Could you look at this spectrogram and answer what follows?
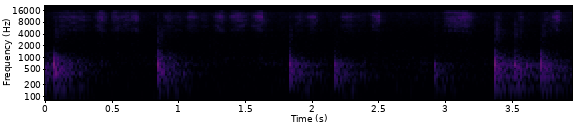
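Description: Chalk strokes on a classroom blackboard in a Hindi-language lesson, coming in short scratchy bursts with brief pauses between them, close and fairly quiet, with no voices.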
